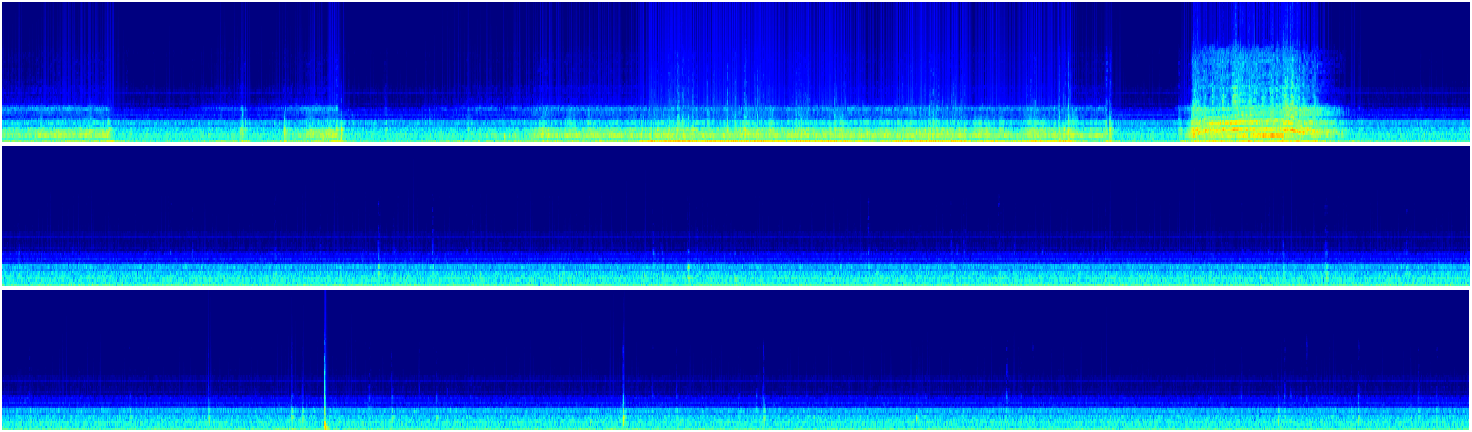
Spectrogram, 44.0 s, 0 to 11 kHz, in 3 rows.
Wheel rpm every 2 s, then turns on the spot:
10, 0, 10, 20, 20, 20, 50, 0, 0, 0, 0, 0, 0, 0, 0, 0, 0, 0, 0, 0, 0, 0.
0-2 4-12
